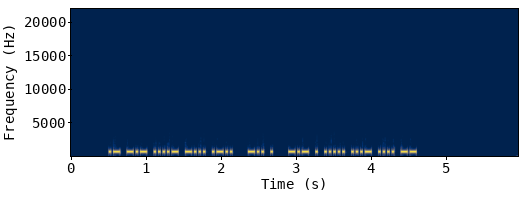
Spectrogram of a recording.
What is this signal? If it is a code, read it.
Morse code, heard as a keyed tone, about 40 wpm, 700 Hz. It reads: AK4BL DE KE5VHM
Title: USA Callsign DE Callsign 40wpm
